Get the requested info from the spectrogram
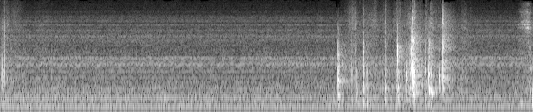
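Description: Quiet room tone with a steady hum, then about two and a half seconds in a short run of rustles and clicks as the paper and plastic toy packaging is handled.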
